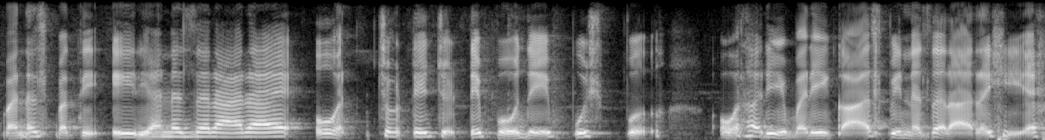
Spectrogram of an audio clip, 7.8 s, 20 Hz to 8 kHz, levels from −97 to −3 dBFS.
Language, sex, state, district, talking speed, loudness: Hindi, female, Rajasthan, Jaipur, 155 wpm, -15 LUFS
